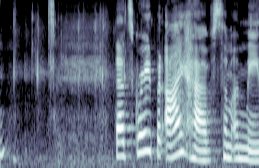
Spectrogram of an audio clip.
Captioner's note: fingers snapping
